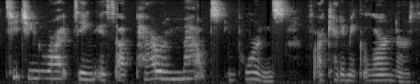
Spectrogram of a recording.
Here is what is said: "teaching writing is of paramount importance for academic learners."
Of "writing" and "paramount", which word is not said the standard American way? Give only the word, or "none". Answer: paramount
